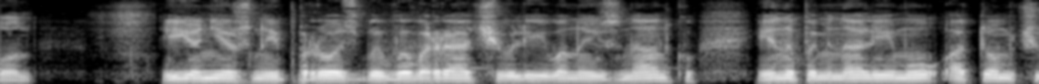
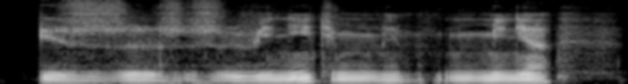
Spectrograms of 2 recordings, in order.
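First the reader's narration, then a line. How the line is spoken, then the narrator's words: Stammering. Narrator (Russian): проговорила Анжелина, заикаясь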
